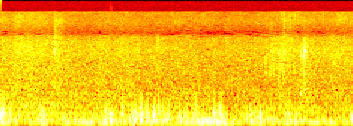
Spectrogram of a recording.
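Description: Wind buffeting the microphone, an uneven low rumble, with irregular knocks from the phone being handled.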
